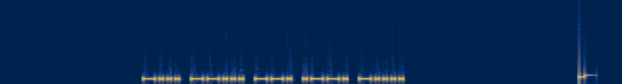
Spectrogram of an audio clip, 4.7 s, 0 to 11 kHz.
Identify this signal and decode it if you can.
Morse code, heard as a keyed tone, about 38 wpm, 700 Hz. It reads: B7GP6
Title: Code Groups - 5 Letter:Numbers - 40wpm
